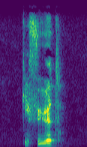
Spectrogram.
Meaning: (verb) past participle of führen; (adjective) 1. guided, conducted 2. managed, administered
- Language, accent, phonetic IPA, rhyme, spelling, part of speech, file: German, Austria, [ɡəˈfyːɐ̯t], -yːɐ̯t, geführt, verb, De-at-geführt.ogg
